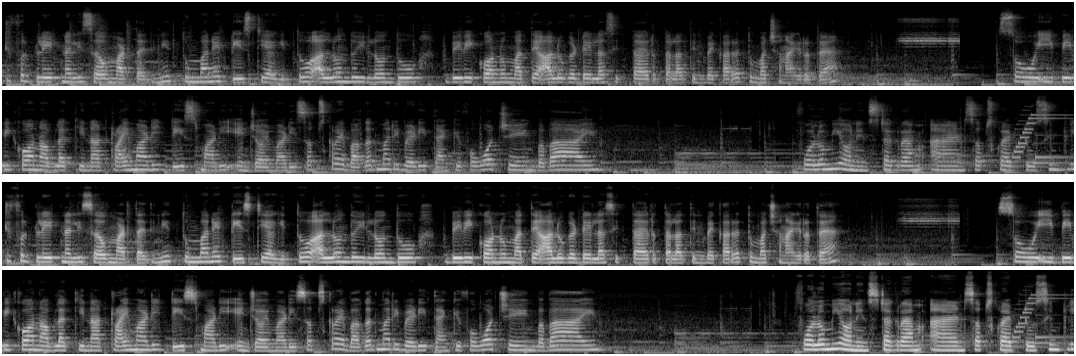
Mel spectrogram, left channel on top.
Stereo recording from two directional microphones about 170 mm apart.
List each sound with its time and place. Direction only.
0.0 s a woman's voice: 25° right (ahead or behind)
10.1 s a woman's voice: 20° right (ahead or behind)
18.7 s a woman's voice: 50° right (ahead or behind)
20.8 s speech: centre (ahead or behind)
